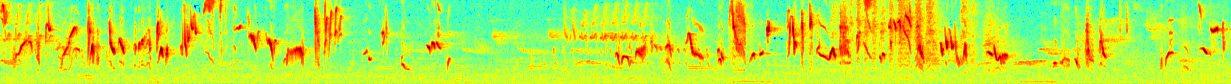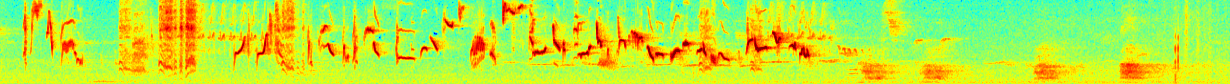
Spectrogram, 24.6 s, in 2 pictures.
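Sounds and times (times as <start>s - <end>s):
background hiss: 0.0s - 24.5s
Eurasian blackcap singing: 6.1s - 24.0s.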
